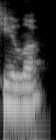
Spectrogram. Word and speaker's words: Gila: It's spelled G I A L A, but it's pronounced Hila. There's no G sound.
